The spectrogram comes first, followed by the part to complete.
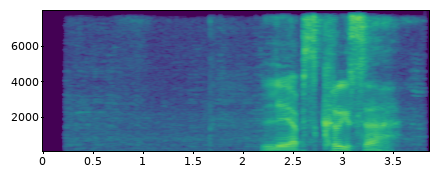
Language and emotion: Russian, angry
